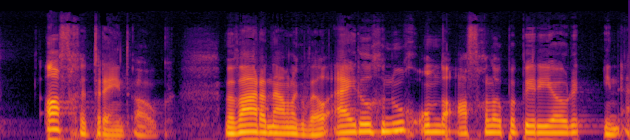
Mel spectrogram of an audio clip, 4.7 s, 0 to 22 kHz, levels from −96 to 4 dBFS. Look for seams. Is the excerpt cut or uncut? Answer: uncut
